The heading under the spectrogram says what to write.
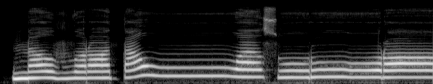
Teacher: Ru kita baca panjang 2 harokat karena di depannya terdapat huruf wawu sukun atau wawu mati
